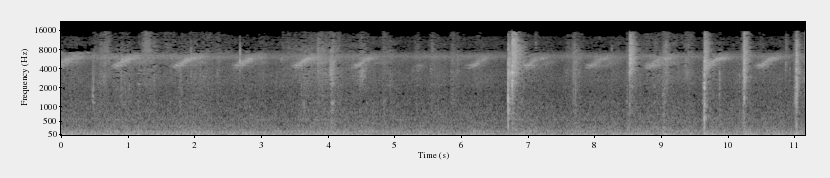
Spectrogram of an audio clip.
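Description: A bird repeating a short rising chirp, a little more often than once a second. From about halfway on come a few sharp snaps of footsteps through dry leaves and twigs in the undergrowth.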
